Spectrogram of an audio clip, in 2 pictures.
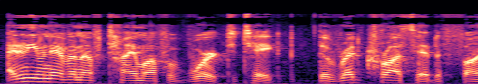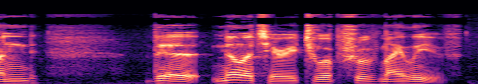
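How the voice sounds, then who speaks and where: Podcast host, man, 30s, low voice, blunt and profane, close dry mic. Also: lively intonation, moderate pace, fairly bright tone, no room sound. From Chicago area. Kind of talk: casual chat.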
